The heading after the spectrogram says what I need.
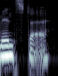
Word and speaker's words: Münster: city that people study sounds like she keep saying minsta and maybe that's how you pronounce it instead of monster moner like the U is those little dot thingies are supposed to be like sound maybe I don't know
